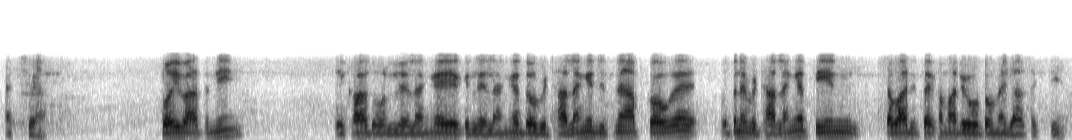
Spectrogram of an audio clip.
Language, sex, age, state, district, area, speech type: Urdu, male, 18-30, Delhi, East Delhi, urban, conversation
